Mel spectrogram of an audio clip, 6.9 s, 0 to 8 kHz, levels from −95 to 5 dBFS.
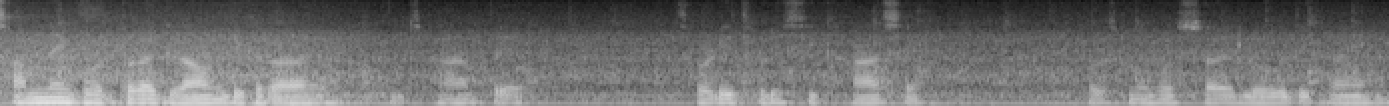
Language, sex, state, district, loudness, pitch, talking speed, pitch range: Hindi, male, Uttar Pradesh, Jalaun, -19 LUFS, 105 Hz, 205 wpm, 100-110 Hz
